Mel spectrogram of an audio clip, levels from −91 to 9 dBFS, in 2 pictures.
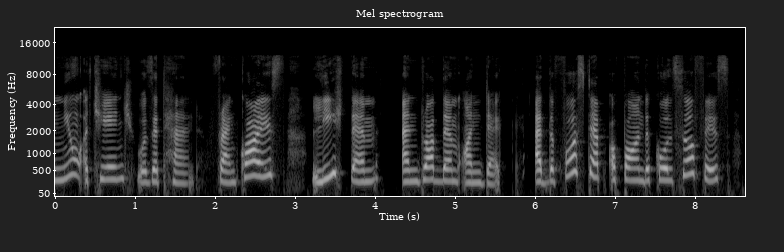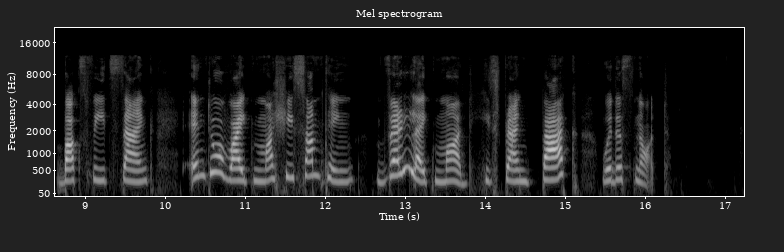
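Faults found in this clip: Short concealed packet loss, 1.63–1.69 s: brief smear in the speech. About 40 ms of audio arrived too late for the decoder, and the receiver's concealment continued the preceding sound across the hole before crossfading back. On a spectrogram, the preceding spectrum continues across the gap with a blurred onset. The call-path band tops out near 12 kHz.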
